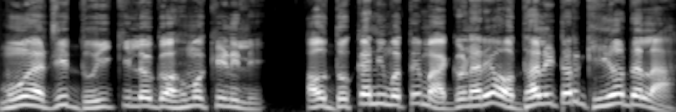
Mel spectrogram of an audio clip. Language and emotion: Odia, happy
